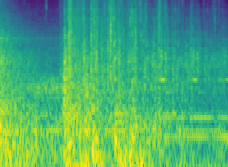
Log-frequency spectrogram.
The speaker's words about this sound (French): Les deux hommes défoncent alors la porte d'entrée.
